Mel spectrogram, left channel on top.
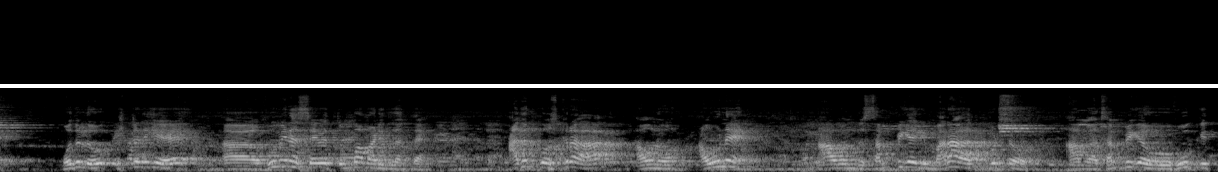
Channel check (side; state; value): left; silent; digital silence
